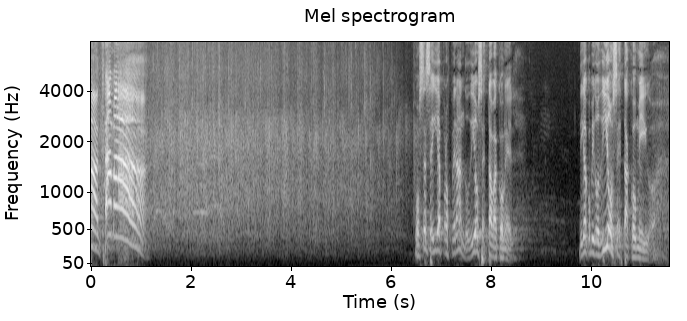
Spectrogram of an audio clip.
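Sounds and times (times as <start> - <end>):
audience applause: 0.0 - 6.4
speech: 0.1 - 1.2, 6.5 - 8.6, 9.8 - 11.5.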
